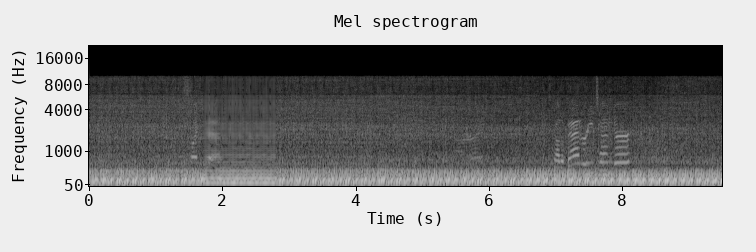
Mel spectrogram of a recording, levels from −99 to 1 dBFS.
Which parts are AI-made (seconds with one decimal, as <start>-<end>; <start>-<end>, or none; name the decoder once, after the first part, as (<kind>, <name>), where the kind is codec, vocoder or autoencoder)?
1.7-2.8 (vocoder, BigVGAN v2)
